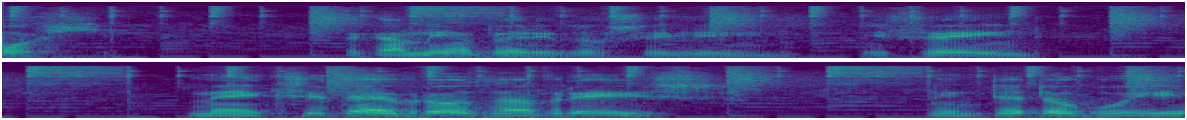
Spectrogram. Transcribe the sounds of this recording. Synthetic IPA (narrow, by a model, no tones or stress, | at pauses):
o̞çi̥se̞kɐmiɐpe̞ɾip̚t̪o̞siife̞jn | me̞ːksind̪ɐe̞vɾo̞θɐvɾis | nint̪e̞t̪oɣui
